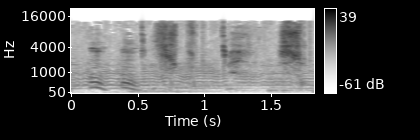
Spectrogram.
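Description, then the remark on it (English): Insects and flies buzzing steadily, a dense droning hum with wavering, rising and falling pitch and bright bursts of hiss, fairly loud with no voices. “While he was sitting there, there were so many insects and flies and you name them.”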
